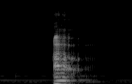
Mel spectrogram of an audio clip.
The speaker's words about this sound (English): Ooh, I got the hiccups.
